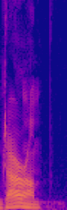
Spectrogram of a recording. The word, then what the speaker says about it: Dalrymple: Now, if you are in Jim Dalrymple, how do you say his last name?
